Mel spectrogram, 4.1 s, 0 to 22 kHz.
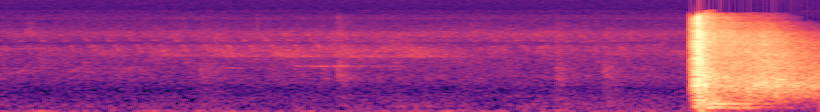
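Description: A single .380 ACP pistol shot from a Ruger LCP with a 2.75-inch barrel, fired about three and a half seconds in after a quiet lead-up; the sharp report rings out and fades over about a second.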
